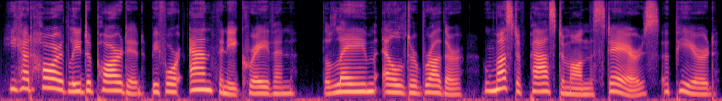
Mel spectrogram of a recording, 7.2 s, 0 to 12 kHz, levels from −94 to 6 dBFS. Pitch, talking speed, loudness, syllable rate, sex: 210 Hz, 165 wpm, -17 LUFS, 5.1 syllables/s, female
